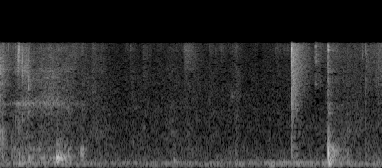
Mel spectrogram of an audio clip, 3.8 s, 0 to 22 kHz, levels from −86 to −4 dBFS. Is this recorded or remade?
recorded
